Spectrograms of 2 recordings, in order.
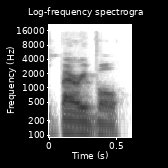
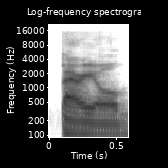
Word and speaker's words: Bergvall: used to it although I'm still calling Lucas bergvall Lucas bergvall and apparently it's Lucas bval or berol bergal anyway whatever um but mattius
